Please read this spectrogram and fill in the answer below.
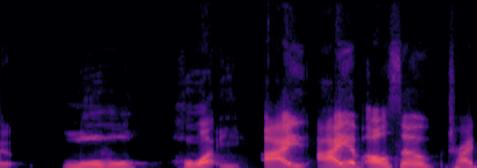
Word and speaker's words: Hawaii: think easy post does you pronounce Hawaii correctly and it makes my skin crawl Hawaii yeah you said that the right way you say it like the people who live on the island and forget it Forgetting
